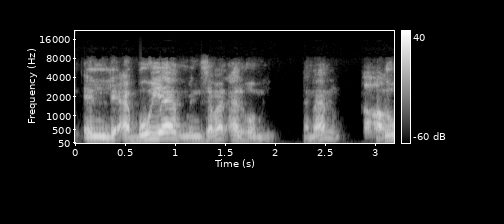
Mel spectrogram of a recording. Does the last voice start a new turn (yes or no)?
no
